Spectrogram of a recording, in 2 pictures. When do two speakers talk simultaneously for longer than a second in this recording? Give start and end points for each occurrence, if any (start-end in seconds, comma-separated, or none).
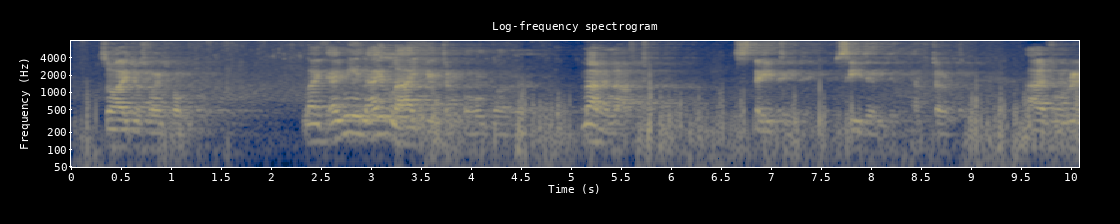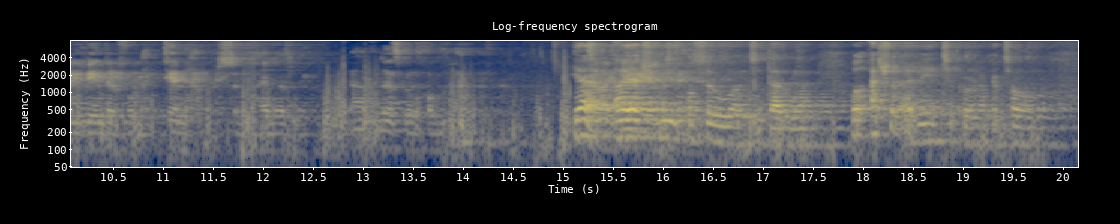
15.2-16.5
